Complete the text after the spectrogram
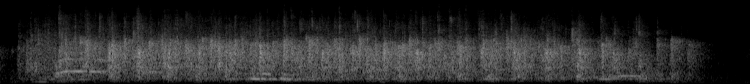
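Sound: audience applause and cheering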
